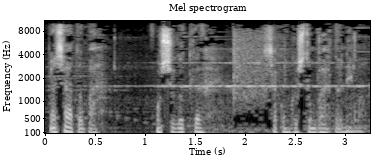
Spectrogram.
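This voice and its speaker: An actor playing an ardent, coaxing young suitor in a radio drama, with a Cebuano accent. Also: male voice, medium pitch, wildly swooping pitch, fairly quick. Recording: music bed under radio drama voices. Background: music.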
